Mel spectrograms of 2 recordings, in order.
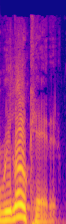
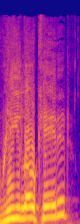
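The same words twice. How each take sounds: First: The stress is on the second syllable. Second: The stress is on the first syllable. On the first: "With a loke?" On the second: "Do you like a re or a loke?"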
